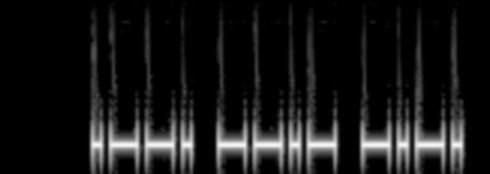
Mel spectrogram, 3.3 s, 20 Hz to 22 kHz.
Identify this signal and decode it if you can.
Morse code, heard as a keyed tone, about 20 wpm, 700 Hz. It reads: PQC
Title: USA Call Sign Postfixes - 3 Letters 20wpm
